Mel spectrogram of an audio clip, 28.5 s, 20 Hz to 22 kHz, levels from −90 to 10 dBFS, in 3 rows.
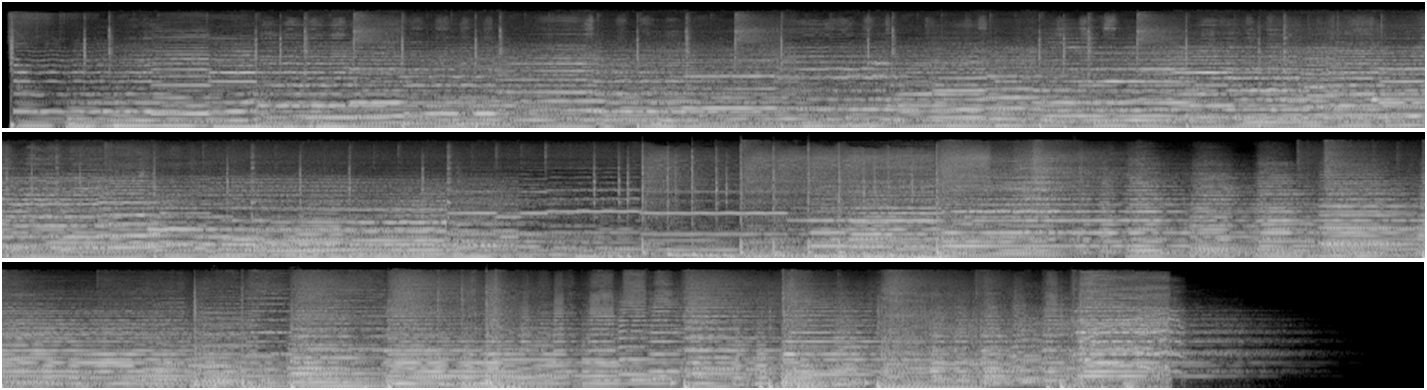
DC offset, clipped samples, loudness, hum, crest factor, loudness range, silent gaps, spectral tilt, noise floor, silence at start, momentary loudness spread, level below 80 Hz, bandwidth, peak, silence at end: under 0.1%; under 0.1%; -18 LUFS; none; 16 dB; 3 LU; none; -5 dB/octave; -79 dBFS; 0.05 s; 5 LU; -30 dBFS; 17.5 kHz; -2 dBFS; 1.2 s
